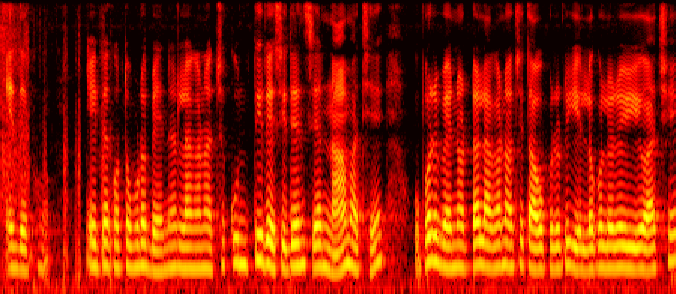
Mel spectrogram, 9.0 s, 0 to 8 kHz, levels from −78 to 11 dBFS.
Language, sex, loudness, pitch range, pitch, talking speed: Bengali, female, -16 LUFS, 175-195 Hz, 185 Hz, 175 wpm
